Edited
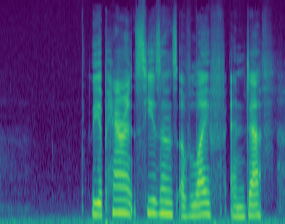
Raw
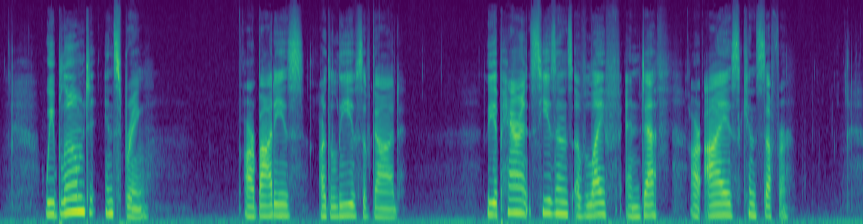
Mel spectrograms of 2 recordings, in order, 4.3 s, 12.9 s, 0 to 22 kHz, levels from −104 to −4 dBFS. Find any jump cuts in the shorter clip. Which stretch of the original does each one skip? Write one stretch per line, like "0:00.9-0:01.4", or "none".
0:03.6-0:07.2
